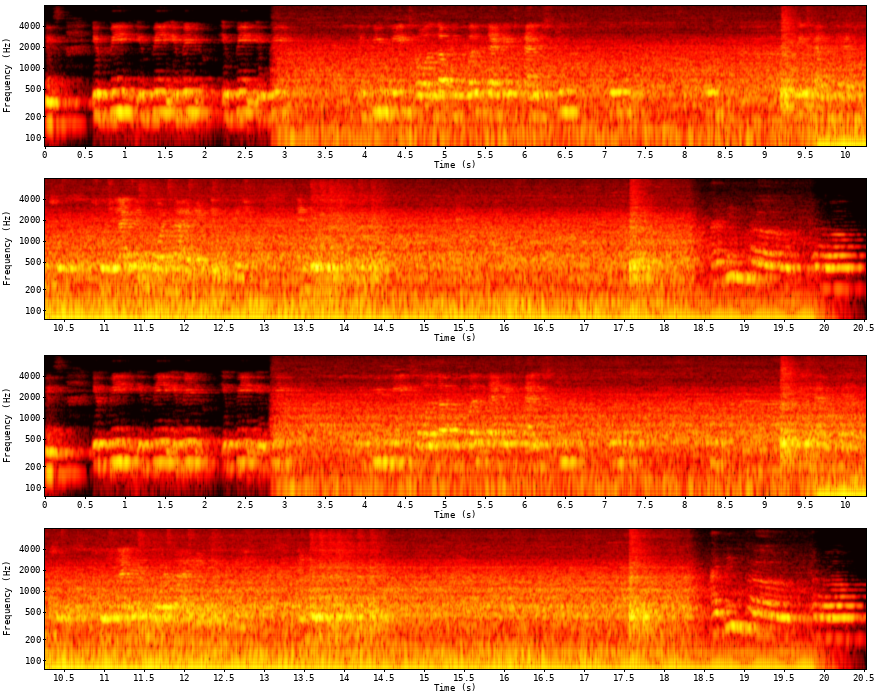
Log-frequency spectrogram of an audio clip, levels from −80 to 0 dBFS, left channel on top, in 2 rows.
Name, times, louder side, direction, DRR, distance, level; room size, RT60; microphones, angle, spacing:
voice 1, 0.0-3.1 3.6-7.4 8.2-13.9 14.4-14.6 15.4-15.7, left 1 dB, 20° left, -3 dB, 0.4 m, -27 dB
sound 1, 2.8-18.3, right 1 dB, 70° right, 1.0 m, -26 dB
sound 2, 9.6-19.9, right 1 dB, 65° left, 0.8 m, -24 dB
voice 2, 18.6-20.4, right 1 dB, 40° right, -1 dB, 0.4 m, -28 dB
2.8 x 2.1 x 3.3 m, 1.2 s
head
